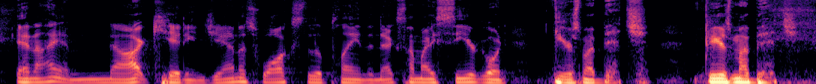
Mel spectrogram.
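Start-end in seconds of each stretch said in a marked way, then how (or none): 3.7-5.3 put-on quiet muttering under the breath. Retelling how Janice walked to the plane: muttering under her breath. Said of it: "saying it under her breath very quietly".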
